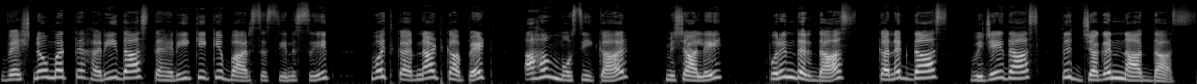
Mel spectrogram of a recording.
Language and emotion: Kashmiri, neutral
